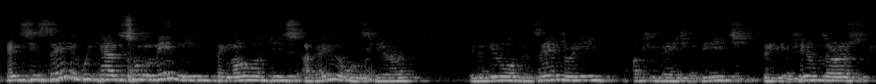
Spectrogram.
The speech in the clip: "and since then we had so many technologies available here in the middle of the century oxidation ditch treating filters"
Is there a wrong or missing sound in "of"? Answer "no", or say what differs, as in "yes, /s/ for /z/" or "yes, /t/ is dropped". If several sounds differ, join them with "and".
no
